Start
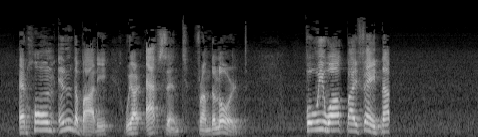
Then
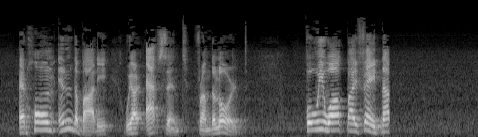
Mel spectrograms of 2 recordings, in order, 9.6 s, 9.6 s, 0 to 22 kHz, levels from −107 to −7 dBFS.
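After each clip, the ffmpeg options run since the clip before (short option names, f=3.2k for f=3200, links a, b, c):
-af anull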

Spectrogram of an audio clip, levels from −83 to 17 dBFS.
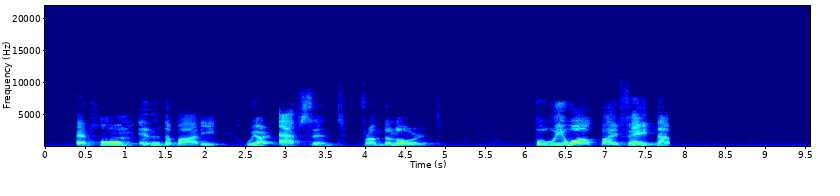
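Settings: -af "flanger=delay=15.5:depth=3.2:speed=0.76,aeval=exprs='val(0)+0.000398*(sin(2*PI*60*n/s)+sin(2*PI*2*60*n/s)/2+sin(2*PI*3*60*n/s)/3+sin(2*PI*4*60*n/s)/4+sin(2*PI*5*60*n/s)/5)':c=same,volume=-3.5dB"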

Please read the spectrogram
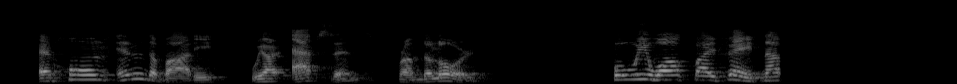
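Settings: -af "highpass=100,lowpass=3.6k,agate=range=-33dB:threshold=-60dB:ratio=3:detection=peak"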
